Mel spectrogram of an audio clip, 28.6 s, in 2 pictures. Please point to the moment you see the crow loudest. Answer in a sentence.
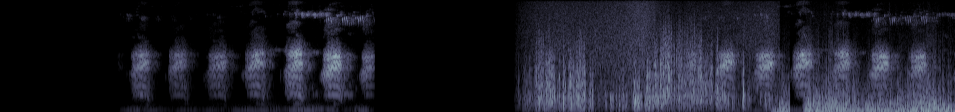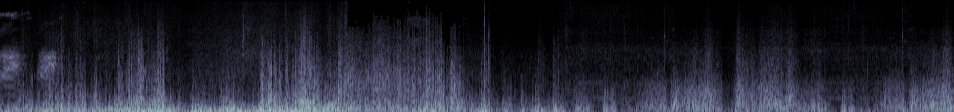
The volume of the crow peaks at 5 seconds.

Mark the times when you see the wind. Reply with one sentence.
You can hear the wind from 7.8 to 28.5 s.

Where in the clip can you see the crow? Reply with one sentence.
You can hear the crow from 1.9 to 5.6 s and from 10.2 to 15.2 s.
